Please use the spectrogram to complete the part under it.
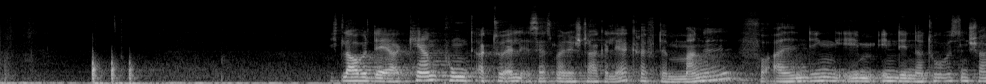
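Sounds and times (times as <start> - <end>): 
steady low hum: 0.0 - 9.8
knocking on the middle door: 0.9 - 1.6
speech: 3.3 - 9.8.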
